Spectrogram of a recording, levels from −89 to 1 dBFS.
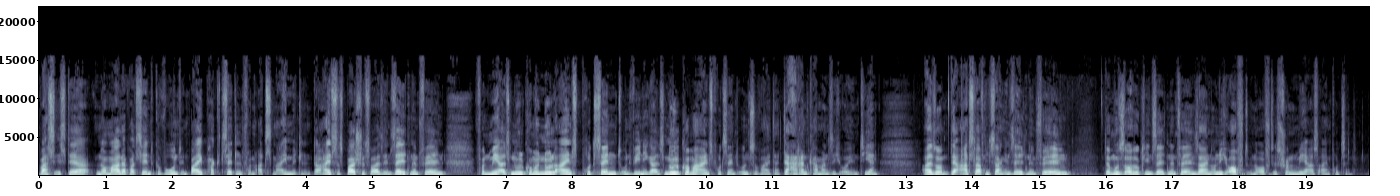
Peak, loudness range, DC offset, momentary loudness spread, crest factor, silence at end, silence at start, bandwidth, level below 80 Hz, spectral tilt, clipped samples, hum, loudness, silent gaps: -2 dBFS; 5 LU; under 0.1%; 13 LU; 18 dB; 0.3 s; 0 s; 15.5 kHz; -50 dBFS; -6 dB/octave; under 0.1%; none; -21 LUFS; none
